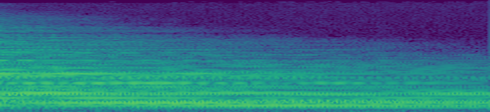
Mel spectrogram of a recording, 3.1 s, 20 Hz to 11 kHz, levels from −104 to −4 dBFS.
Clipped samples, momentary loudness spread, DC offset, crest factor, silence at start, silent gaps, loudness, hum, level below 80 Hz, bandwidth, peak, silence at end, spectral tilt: under 0.1%; 5 LU; under 0.1%; 14 dB; 0 s; none; -31 LUFS; none; -66 dBFS; 7.8 kHz; -16 dBFS; 0 s; -7 dB/octave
